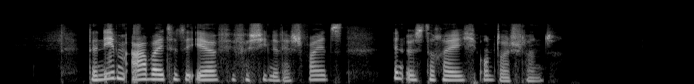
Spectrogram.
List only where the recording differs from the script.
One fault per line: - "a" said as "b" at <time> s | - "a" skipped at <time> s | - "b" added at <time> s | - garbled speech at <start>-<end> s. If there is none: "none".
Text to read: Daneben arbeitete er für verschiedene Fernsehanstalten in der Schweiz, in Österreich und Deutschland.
- "Fernsehanstalten in" skipped at 2.8 s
